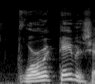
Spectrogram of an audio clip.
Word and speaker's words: Warwick Davis: I thought without Warwick Davis, am I saying his name right? – Warwick Davis, yeah.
